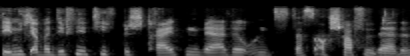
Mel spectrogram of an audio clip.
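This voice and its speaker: The recording has a dry, close sound with no echo. A woman speaks with ordinary pitch variation. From Bavaria. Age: 40s. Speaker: former coaching program participant. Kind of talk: interview. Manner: hesitant, many fillers.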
